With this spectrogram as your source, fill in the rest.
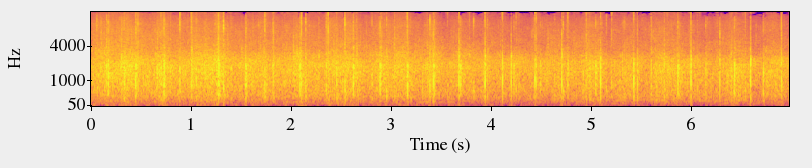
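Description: Fairly quiet, steady clapping from a seated audience after a speech at a French conference event, individual claps audible in a continuous patter, heard at a distance with no talking.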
